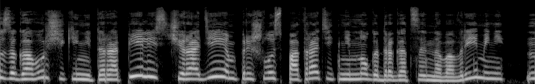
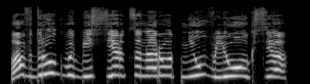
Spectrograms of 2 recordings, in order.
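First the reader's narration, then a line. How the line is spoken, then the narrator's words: Tearful mumble. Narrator (Russian): сквозь слезы пробубнил Дар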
